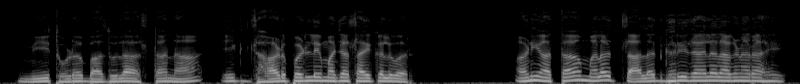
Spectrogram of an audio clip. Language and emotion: Marathi, sad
